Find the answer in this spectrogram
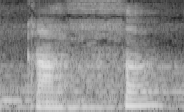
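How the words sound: It is said with a Spanish accent. The word sounds different from the word for house. "Porque na Espanha é assim que se pronuncia e é assim que se distingue"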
